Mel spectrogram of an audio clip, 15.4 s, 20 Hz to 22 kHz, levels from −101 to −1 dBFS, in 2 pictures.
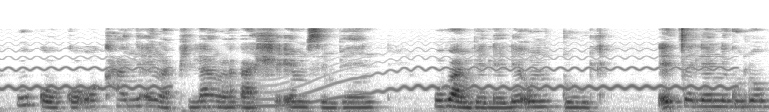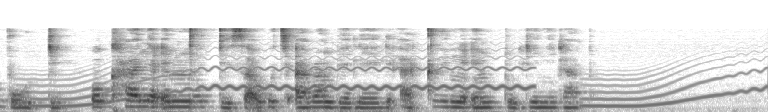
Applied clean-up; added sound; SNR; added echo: none; Musical instrument; 16 dB; reverberation time 0.2 s.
